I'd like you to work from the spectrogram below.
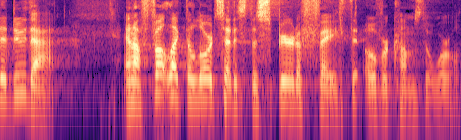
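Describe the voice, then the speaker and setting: A man's animated, bright, sharp voice at a fairly quick pace. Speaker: visiting preacher. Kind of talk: sermon. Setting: church with congregation.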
